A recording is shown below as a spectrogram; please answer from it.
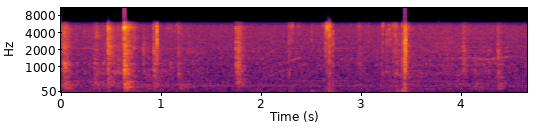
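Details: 2005 Symphonic VCR/DVD combo eating tapes: sharp dry ticks in uneven bursts over quiet background as the mechanism chews tape.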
